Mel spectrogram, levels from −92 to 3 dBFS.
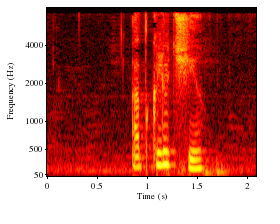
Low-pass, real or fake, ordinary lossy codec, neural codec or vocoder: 7.2 kHz; real; MP3, 48 kbps; none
